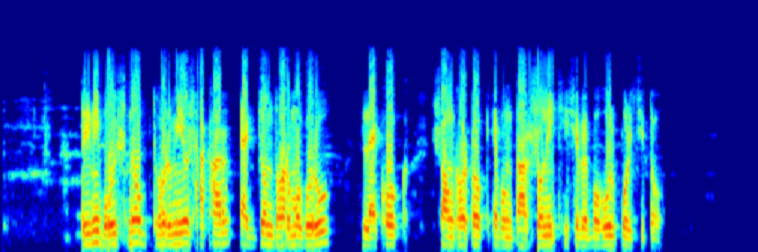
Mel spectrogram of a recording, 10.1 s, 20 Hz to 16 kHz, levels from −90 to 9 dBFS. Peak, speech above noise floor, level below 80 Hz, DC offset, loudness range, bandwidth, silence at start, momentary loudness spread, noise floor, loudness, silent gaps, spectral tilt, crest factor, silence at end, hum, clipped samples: 0 dBFS; 70 dB; -52 dBFS; under 0.1%; 3 LU; 7.6 kHz; 1.1 s; 11 LU; -84 dBFS; -14 LUFS; none; -6 dB/octave; 14 dB; 1.3 s; none; under 0.1%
